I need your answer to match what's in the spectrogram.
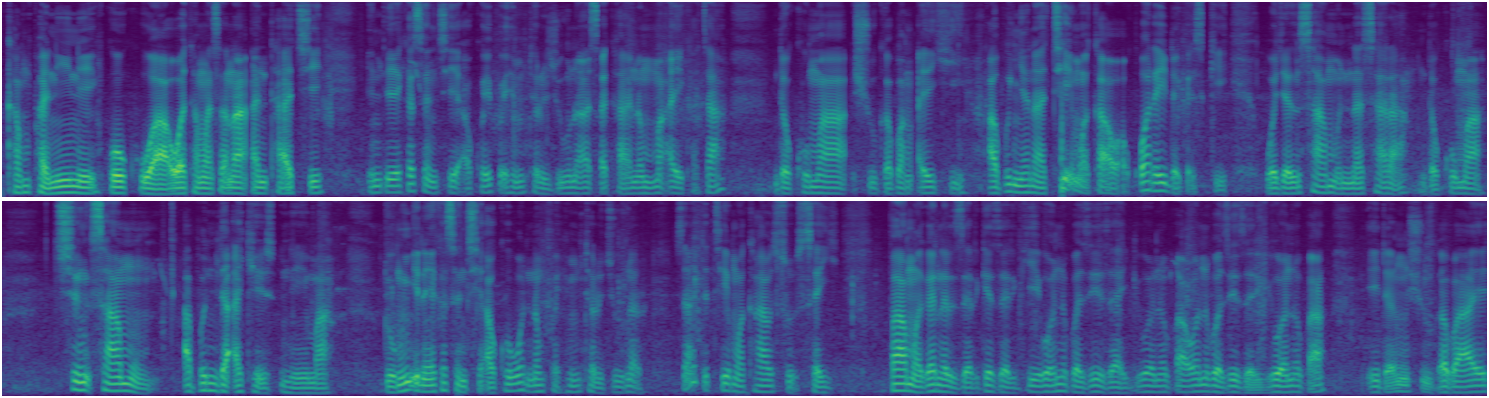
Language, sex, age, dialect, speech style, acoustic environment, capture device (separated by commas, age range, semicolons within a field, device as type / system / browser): Hausa, male, 25-34, Nigeria - Kano, relaxed, silence, desktop / Windows / Chrome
